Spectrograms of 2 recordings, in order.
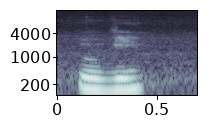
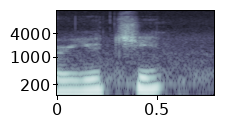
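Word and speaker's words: Yuqi: G-Idle, my favorite member is probably Ugi or Yuchi, depending on how you want to pronounce it. She is Chinese, but the way they pronounce it in Korean is Ugi.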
